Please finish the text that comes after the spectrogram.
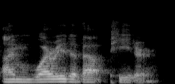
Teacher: the M of I'm could be kind of narrow, where the corners of the lips are coming in, because you're about to go into the W of worried. So I'm worried, so that M mouth is kind of narrow because it's been infected by its neighbors, being infected by the tight, narrow W of worried.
